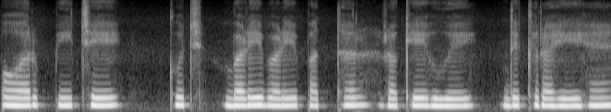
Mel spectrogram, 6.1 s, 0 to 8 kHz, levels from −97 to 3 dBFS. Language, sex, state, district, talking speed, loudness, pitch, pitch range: Hindi, female, Chhattisgarh, Korba, 115 wpm, -13 LUFS, 195 Hz, 190-200 Hz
